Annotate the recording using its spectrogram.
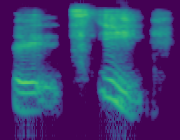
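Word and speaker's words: ts'ik: Es un sonido como aparentemente más suave que la T glotalizada. Tsik. Pero igual hace presión detrás de los dientes para que salga el sonido.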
